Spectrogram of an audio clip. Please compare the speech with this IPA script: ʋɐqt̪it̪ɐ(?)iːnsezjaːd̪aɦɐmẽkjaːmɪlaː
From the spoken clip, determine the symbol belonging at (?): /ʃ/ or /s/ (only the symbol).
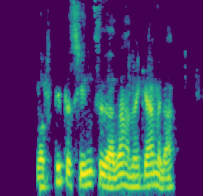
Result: s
